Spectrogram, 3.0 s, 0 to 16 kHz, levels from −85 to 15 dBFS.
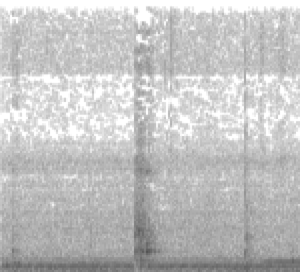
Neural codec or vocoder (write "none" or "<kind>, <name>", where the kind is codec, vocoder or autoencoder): none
